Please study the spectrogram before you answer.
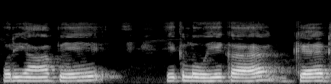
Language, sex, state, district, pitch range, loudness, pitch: Hindi, male, Haryana, Jhajjar, 165-175 Hz, -14 LUFS, 170 Hz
